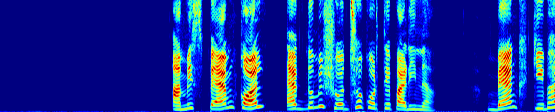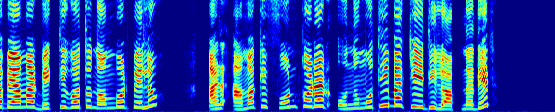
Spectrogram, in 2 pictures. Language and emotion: Bengali, angry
